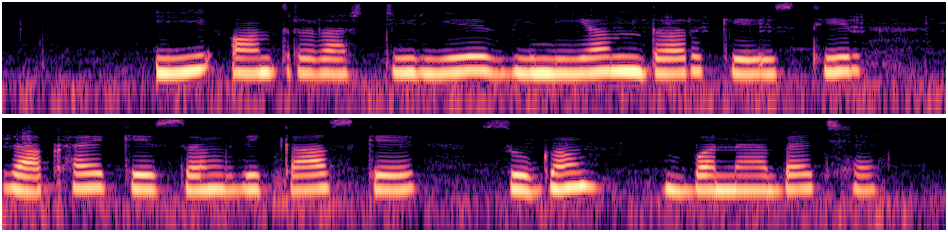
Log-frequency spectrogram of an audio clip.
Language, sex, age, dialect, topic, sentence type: Maithili, female, 41-45, Eastern / Thethi, banking, statement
